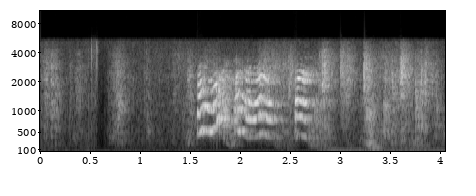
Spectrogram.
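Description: A puppy whining in a quick run of short, wavering high-pitched cries for about a second, starting about a second and a half in. Around it, scuffling and rustling of puppies rummaging in a plastic laundry basket of toys.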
